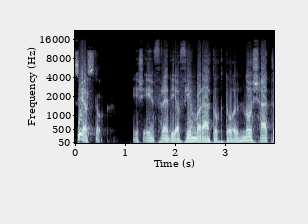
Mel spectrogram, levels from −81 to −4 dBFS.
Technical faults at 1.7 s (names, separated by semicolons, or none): hard clipping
